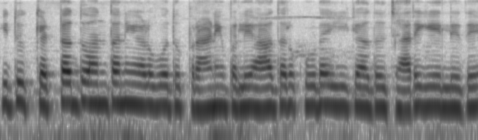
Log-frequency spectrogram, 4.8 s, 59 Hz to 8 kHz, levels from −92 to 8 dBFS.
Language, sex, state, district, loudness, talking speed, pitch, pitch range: Kannada, male, Karnataka, Bellary, -16 LUFS, 125 wpm, 195 Hz, 185-205 Hz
